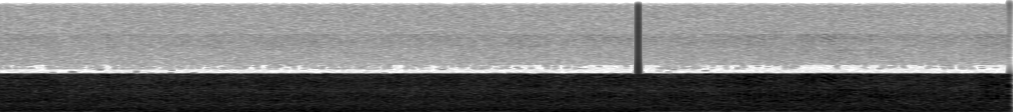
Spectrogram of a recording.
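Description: Tidal bore surging up a river: a steady rush of water with a heavy low rumble, a little quieter after about six and a half seconds.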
